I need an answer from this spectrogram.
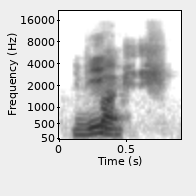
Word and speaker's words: vide poche: close, but there's no accent on this E. Forgot. I forgot what else the E sound like. Vid. Vid. Vid. It's And now vide. you pronounce, and then you emphasize the D, right? Because it's like Yes. the T, it's like the S earlier, so it's the Yeah. vid. Vid. So it's vid Vid push.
